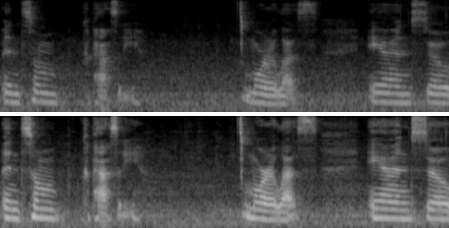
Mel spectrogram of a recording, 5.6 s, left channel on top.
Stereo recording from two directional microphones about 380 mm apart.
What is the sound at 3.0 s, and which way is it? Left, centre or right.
Speech, right.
